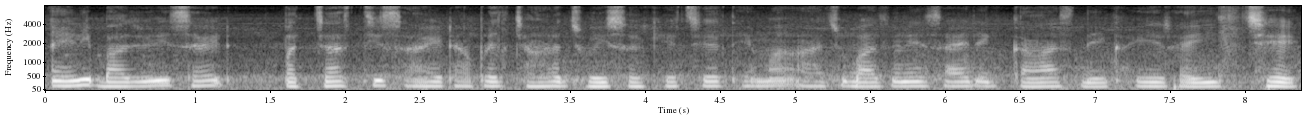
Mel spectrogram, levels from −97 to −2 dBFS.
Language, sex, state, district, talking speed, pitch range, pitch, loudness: Gujarati, male, Gujarat, Gandhinagar, 145 wpm, 145-160 Hz, 155 Hz, -17 LUFS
